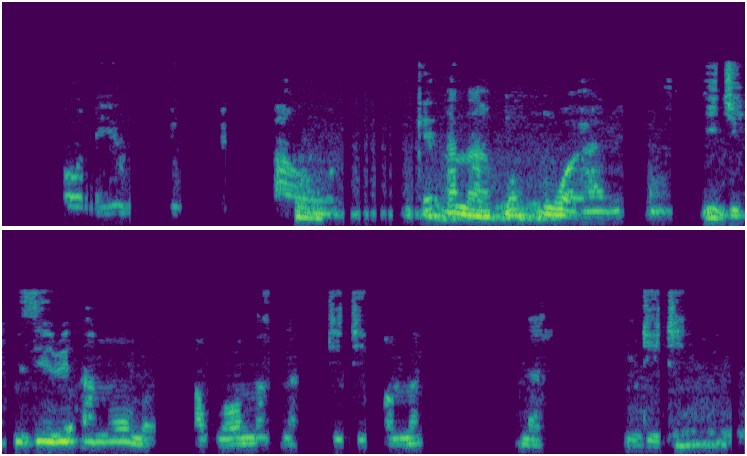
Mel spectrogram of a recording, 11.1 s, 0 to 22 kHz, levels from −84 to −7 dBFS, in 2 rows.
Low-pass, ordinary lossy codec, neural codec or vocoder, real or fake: 7.2 kHz; AAC, 48 kbps; none; real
